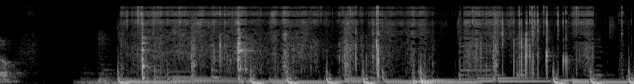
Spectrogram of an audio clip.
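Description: Background music with a bass line and a steady beat that starts about a second in, after a brief silence.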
